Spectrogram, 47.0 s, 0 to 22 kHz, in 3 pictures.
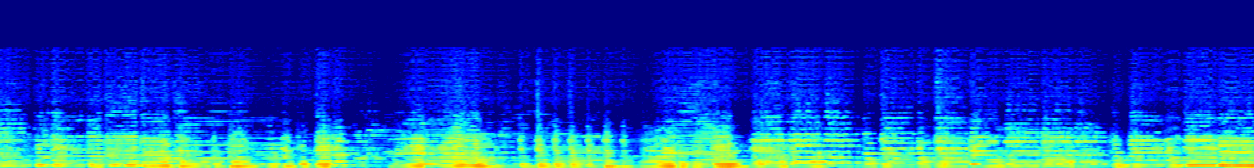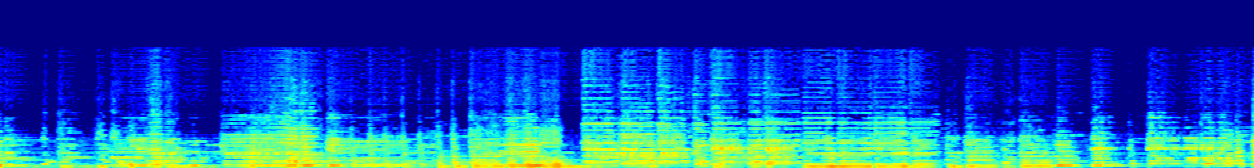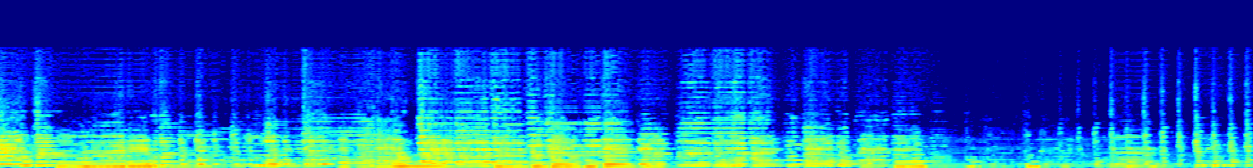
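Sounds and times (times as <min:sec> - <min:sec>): violin playing classical piece: 0:00.0 - 0:47.0.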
